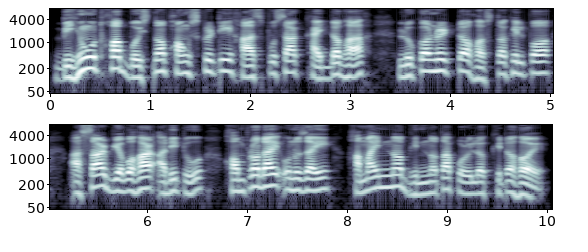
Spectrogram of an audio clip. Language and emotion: Assamese, neutral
